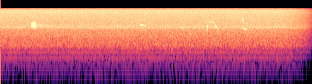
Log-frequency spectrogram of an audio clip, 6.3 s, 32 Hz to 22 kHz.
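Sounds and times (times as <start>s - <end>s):
steady hiss: 0.0s - 6.2s
rose-breasted grosbeak sharp chip-like squeak: 0.6s - 0.9s, 2.8s - 3.0s, 4.1s - 5.0s.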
